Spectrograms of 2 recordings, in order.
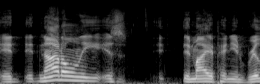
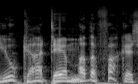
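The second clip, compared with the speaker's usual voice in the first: put-on angry ranting voice, higher; 3 semitones higher than usual. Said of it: "terrible Giamatti impression ... him getting mad".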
